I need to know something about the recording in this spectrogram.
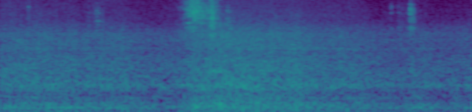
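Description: Steady road and engine noise of a moving car, heard from inside the cabin while driving on a highway.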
